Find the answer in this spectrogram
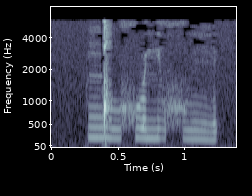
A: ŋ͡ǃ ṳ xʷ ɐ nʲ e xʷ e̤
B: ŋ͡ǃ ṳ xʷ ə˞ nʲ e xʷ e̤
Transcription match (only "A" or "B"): B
